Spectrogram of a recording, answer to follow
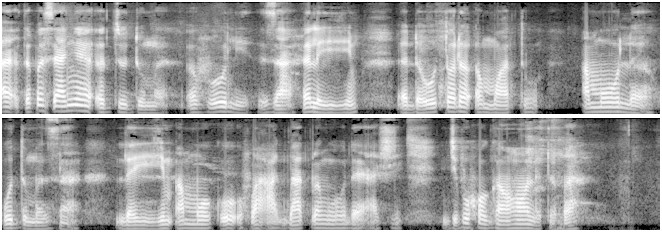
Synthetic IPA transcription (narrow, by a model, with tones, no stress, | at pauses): ə˨t̪ə˨ɸə˦si˦a˨ɲə̃˦ʔə˨d̪u˨d̪o˨mə˨ə˨vo˦wo˦li˨zã˨hə˦lə˨ji˨ji˦mə˨ɖə˨wo˦t̪ɔ˦ɖə˦ʔə˨mɔ̃˨a˨t̪o˦ | a̰˨mə˦wo˦lə˨wo˦d̪o˨mə˨zã̰˨lə˨ji˨ji˦ma̰˨mə˦wo˦kə˦wo˦wʔo̰˦ɸa̰˦ʔa̰˨ɡ͡ba˨k͡pɔ˦ŋũ˦wo˦ɖə̰˦a̰˨ʃi˦d͡ʑi˨ɸu˦xɔ˦ɡã˦ɦɔ̃˦lə˨t̪ə˨ɸə˦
